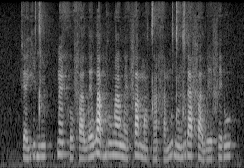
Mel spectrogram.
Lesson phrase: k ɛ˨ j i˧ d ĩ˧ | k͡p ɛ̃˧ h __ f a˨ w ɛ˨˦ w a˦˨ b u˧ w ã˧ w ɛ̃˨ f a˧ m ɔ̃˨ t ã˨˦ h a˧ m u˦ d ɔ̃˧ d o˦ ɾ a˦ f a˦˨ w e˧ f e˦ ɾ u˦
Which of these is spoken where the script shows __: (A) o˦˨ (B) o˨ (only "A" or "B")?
B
